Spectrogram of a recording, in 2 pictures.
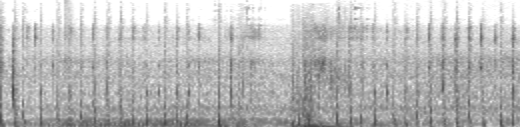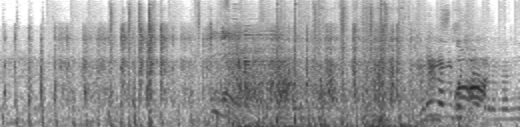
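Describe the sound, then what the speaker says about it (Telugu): Horse hooves clip-clop in a fast, regular rhythm in the Free Fire video game, loud and close, with gunfire and engine noise around them and a player talking over them. "నేను గుర్రం వేసుకొని పోతున్నా."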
